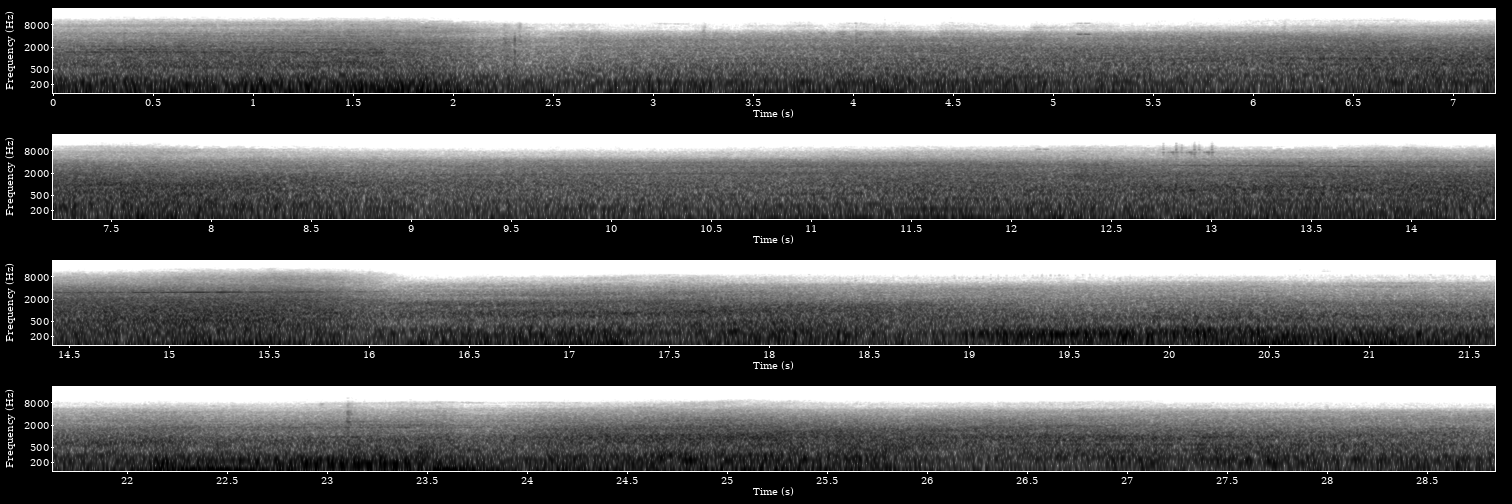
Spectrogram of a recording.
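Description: Double-decker buses and a coach passing along a city street: engine and tyre noise swelling and fading as each goes by, over steady traffic hum. The sound changes abruptly twice.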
